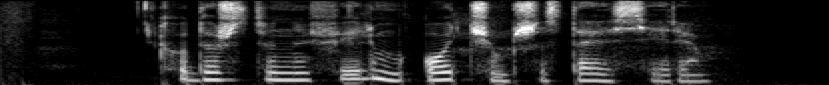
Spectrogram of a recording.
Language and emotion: Russian, neutral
